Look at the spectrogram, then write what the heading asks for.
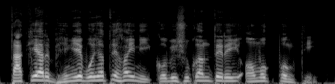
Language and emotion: Bengali, neutral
